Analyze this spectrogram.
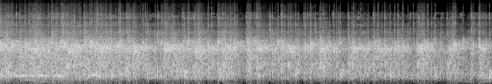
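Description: Loud, steady applause from a crowd of many hands, clapping for a music group, a dense continuous patter of claps filling the whole stretch without pause, evenly sustained.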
